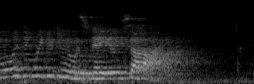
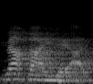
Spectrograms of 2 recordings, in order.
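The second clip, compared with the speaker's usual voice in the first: usual speaking voice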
